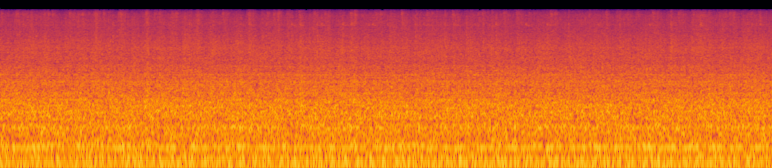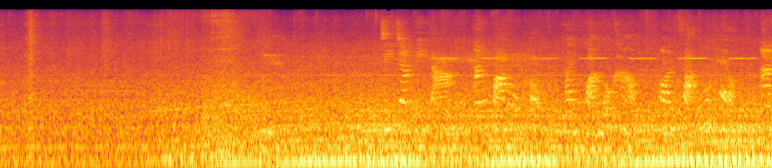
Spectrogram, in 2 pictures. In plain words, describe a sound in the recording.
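A bus engine rumbles steadily and grows louder as the bus moves off.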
